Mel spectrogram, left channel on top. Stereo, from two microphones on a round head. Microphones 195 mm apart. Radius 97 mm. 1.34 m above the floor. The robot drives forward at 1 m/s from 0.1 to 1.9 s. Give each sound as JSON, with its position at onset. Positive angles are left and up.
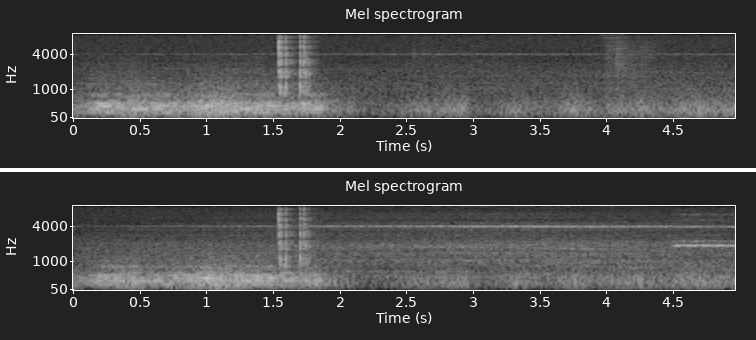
{"t": 1.5, "sound": "a camera shutter", "side_deg": 10}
